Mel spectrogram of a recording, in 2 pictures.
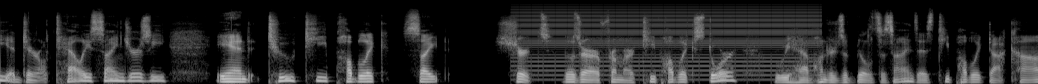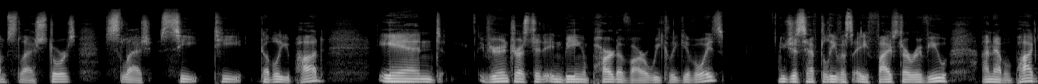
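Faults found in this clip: GSM phone buzz, 5.11 to 8.22 s. Hard, raspy buzz at about 217 Hz with a stack of harmonics, sitting about 15 dB under the speech and nearly steady. Nearby 2G handset mid-call, TDMA bursts rectified in the mic or preamp stage. Check shielding.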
